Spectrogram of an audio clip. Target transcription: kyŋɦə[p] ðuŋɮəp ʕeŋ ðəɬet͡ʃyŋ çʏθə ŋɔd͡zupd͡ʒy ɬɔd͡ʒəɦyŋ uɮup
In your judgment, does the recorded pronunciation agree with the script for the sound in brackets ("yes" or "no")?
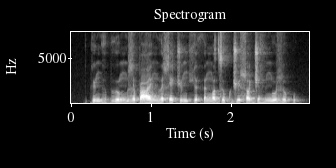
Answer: yes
